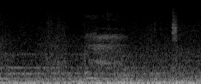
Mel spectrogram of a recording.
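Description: A young man groans in pain close by.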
